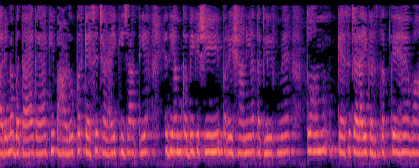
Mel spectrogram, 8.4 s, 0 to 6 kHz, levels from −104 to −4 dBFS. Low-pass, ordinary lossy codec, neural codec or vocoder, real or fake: 5.4 kHz; MP3, 24 kbps; none; real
